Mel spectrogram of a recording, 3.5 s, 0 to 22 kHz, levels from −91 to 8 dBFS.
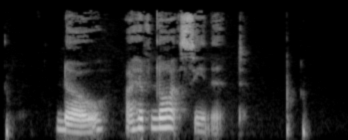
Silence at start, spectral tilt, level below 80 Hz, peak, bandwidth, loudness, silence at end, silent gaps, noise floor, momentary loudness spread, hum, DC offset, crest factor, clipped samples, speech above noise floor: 0.05 s; -4 dB/octave; -62 dBFS; -2 dBFS; 17 kHz; -18 LUFS; 0.45 s; none; -47 dBFS; 23 LU; none; under 0.1%; 20 dB; under 0.1%; 28 dB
